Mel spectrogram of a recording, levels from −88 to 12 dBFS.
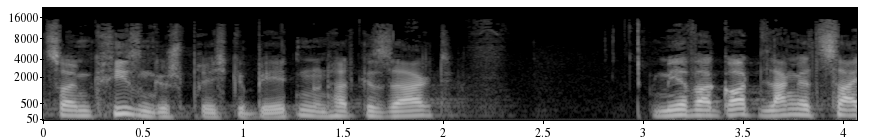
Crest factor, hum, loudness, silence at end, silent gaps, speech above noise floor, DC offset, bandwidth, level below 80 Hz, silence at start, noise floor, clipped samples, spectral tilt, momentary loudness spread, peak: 20 dB; none; -21 LUFS; 0 s; none; 47 dB; under 0.1%; 15.5 kHz; -62 dBFS; 0 s; -67 dBFS; under 0.1%; -5.5 dB/octave; 10 LU; -2 dBFS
